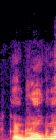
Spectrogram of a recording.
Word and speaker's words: রুগ্ন: ফাঁকা করে ঠিক আছে রুগ্ন উচ্চারণটি কিন্তু রুগ্ন উচ্চারণ কিন্তু উচ্চারণ কিন্তু রুগ ন উচ্চারণ এরকমই ঠিক আছে কিন্তু বানানটি এভাবে লিখতে হয় রুগ্ন আচ্ছা তারপর দেখ সমবর্ধনা বলে কোন শব্দ হয় না।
